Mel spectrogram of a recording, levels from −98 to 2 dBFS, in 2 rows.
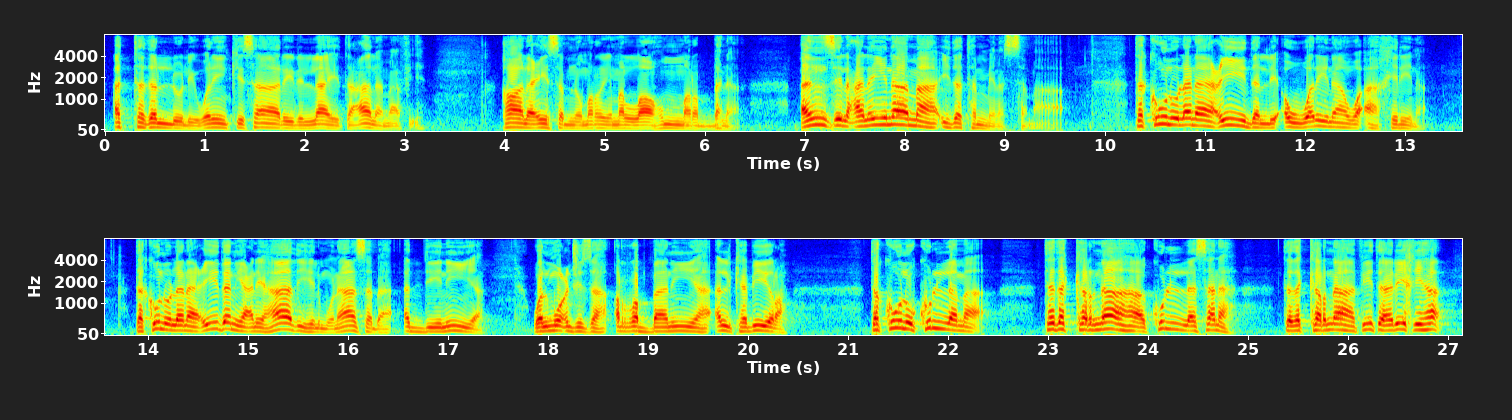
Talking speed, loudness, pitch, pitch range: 90 wpm, -14 LUFS, 135 Hz, 115-175 Hz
